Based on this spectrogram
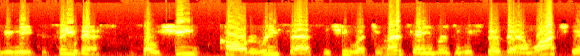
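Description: At a moderate pace, a man with an American accent and a plain, everyday voice speaks fairly high with lively intonation. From Detroit, Michigan. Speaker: army veteran and retired state trooper. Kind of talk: radio interview.

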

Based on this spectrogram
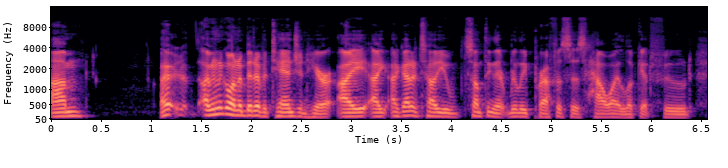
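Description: Against a quiet background, a man talks at a very fast pace in a Canadian accent, his intonation lively. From Ontario, Canada (Uxbridge area, near Toronto). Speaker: food preservation blogger and cookbook author. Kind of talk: casual interview. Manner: articulate.

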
